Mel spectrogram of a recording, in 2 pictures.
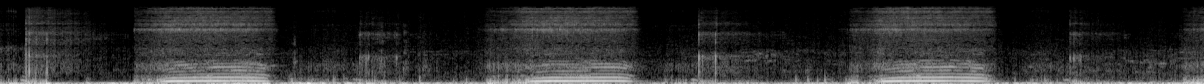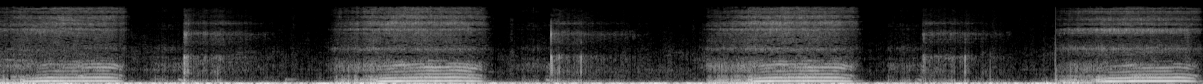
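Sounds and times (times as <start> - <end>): breathing: 0.0 - 8.8, 13.3 - 15.8, 16.8 - 19.6, 20.6 - 23.1
person snoring: 0.0 - 24.0.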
